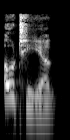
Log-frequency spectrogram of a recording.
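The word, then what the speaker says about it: otyugh: Standing at the bottom of the cistern, Tiberius and Kashal and Keyleth stare down a giant Otiug. How do you say it again? – You said it right.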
